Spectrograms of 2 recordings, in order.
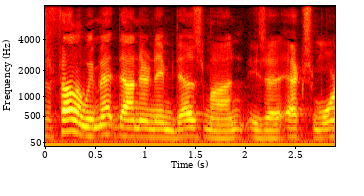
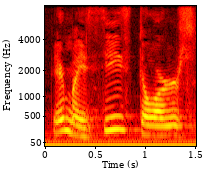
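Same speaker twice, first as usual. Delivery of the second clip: put-on Spanish accent; 4 semitones higher, 5 dB quieter than usual. Retelling how a woman answered police officers, in a put-on Spanish accent. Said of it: "Jen got her Spanish accent".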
